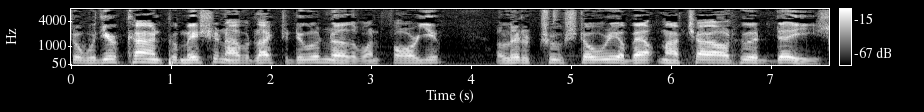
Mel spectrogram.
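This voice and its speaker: This man has a Southern US accent and talks at a moderate pace. His intonation stays fairly even. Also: medium pitch for a man. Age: 90s. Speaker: performer, recitation artist. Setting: stage with live audience.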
